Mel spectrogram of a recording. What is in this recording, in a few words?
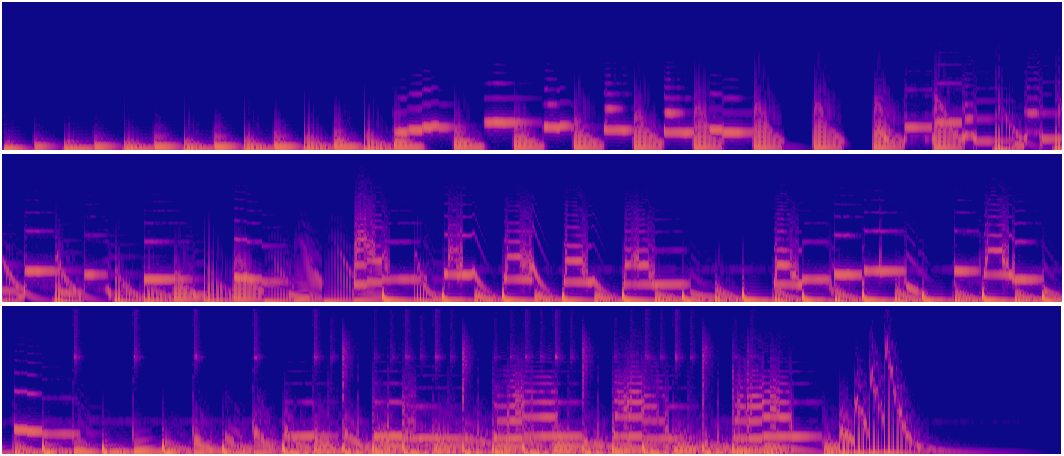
flower child filter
